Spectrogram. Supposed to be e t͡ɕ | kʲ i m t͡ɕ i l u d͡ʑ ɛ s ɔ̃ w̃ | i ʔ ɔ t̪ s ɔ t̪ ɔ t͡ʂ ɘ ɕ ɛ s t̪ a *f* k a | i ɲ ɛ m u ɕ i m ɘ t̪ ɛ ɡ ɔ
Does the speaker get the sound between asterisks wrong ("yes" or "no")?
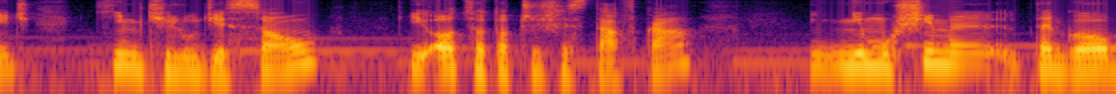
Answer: no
